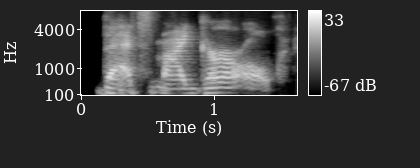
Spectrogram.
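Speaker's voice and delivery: very gravelly, rasping voice. Retelling first meeting someone at a party: imitating Joe Eula's gravelly voice. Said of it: "Joe was known for this very gravelly voice".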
